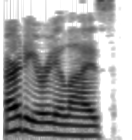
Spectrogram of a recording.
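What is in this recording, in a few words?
"arterialise", British English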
